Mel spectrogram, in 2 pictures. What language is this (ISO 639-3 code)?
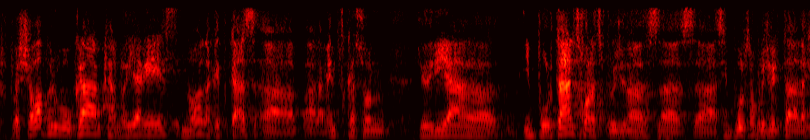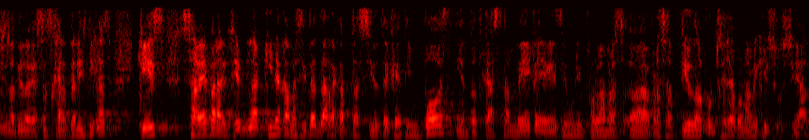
cat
